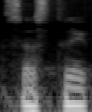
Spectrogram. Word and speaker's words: Sastre: en la segunda A, Sastre con acento en la E.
